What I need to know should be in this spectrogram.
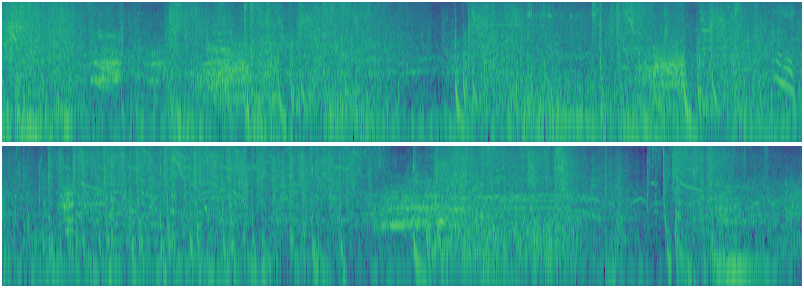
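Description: Weapons clash and strike loudly in combat.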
